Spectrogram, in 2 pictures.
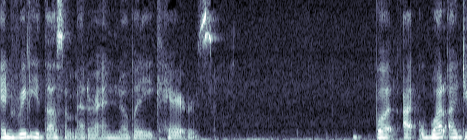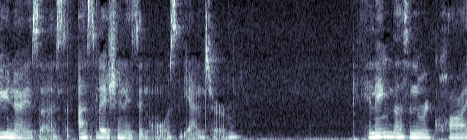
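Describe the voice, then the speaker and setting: The somewhat breathy voice moves at a moderate pace in a monotone, flat delivery. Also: woman. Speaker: podcast host. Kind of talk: personal monologue. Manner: halting; shaky voice.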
